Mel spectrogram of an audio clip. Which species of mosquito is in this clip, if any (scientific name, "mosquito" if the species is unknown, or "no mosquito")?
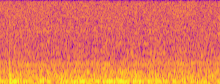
Anopheles gambiae s.s.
